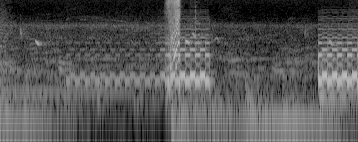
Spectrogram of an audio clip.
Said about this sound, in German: Janette, dein Telefon klingelt.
